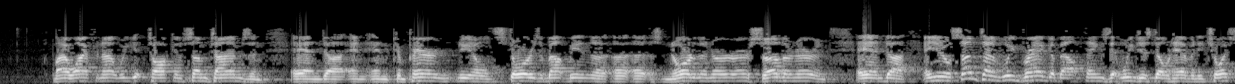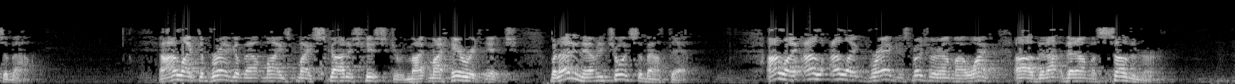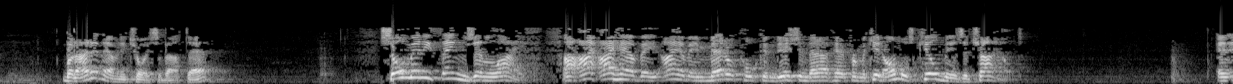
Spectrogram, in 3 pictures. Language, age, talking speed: English, 50-69, 190 wpm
